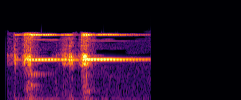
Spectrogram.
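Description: A bell rung twice in quick succession, its ring cut off abruptly about a second and a half in.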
